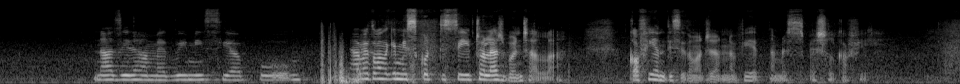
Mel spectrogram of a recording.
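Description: A young woman speaks softly and close to a phone microphone.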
